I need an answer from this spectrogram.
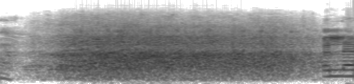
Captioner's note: audience laughing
